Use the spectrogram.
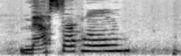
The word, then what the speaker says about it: mascarpone: We have mascarpone, blue cheese, cheddar, or American.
